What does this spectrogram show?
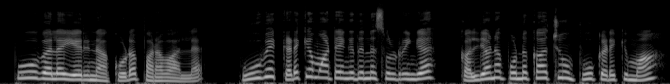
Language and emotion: Tamil, sad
